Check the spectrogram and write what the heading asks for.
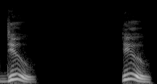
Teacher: क्या होता है डू होता है डू के जैसा साउंड आएगा सिर्फ और सिर्फ डू नहीं बोलना है आपको डू बोलना है और य का हल्का सा झलक आएगा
